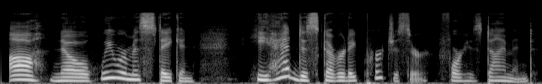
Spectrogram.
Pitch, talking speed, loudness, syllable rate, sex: 195 Hz, 145 wpm, -18 LUFS, 4.8 syllables/s, female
